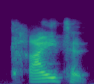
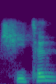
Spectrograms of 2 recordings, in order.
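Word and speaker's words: chitin: and the it's another kind of carbohydrates called kiten that's how you pronounce it not Chetan but kiten kiten uh contains a like a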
